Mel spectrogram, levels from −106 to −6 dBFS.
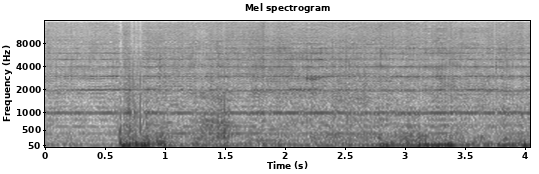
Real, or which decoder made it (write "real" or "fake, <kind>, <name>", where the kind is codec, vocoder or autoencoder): fake, codec, SNAC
